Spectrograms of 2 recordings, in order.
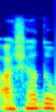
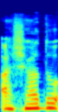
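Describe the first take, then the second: The two takes are said the same way.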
